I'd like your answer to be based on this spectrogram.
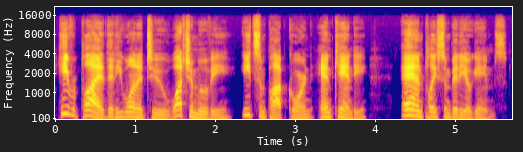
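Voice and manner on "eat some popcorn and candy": usual speaking voice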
